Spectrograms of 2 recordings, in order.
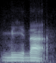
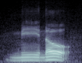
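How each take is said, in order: First: The n syllable is thin and bright. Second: The n syllable is thick and dark. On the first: The speaker calls it right. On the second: The speaker calls it wrong. "Huruf nun jangan dibaca tebal"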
